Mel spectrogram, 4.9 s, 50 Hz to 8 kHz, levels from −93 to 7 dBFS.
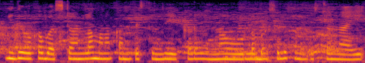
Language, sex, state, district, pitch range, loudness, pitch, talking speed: Telugu, female, Telangana, Hyderabad, 245-265 Hz, -14 LUFS, 255 Hz, 135 wpm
